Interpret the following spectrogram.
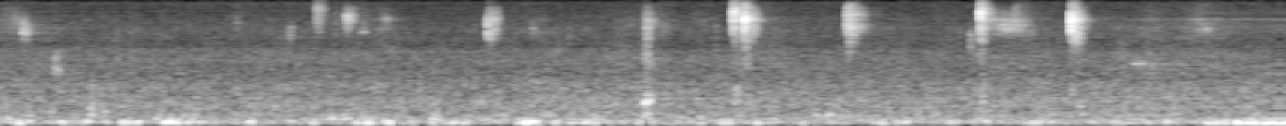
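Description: Faint, irregular clicks of a computer mouse, about ten of them spread over a few seconds, against near silence.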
